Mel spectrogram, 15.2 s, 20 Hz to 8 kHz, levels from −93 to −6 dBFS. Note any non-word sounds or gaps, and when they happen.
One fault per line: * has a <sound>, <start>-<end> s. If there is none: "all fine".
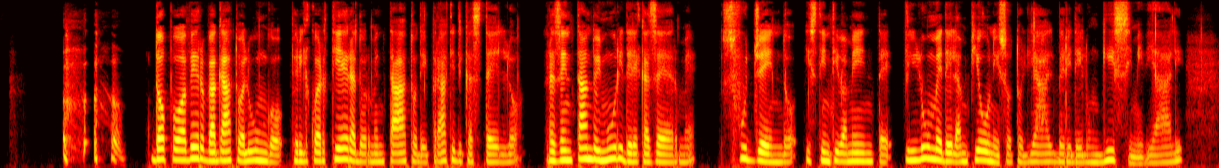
* has a cough, 0.8-1.6 s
